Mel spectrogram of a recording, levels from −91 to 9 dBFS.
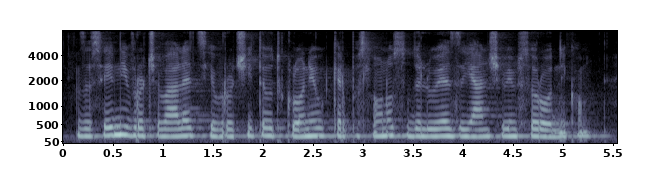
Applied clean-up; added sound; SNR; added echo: none; none; none; none.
